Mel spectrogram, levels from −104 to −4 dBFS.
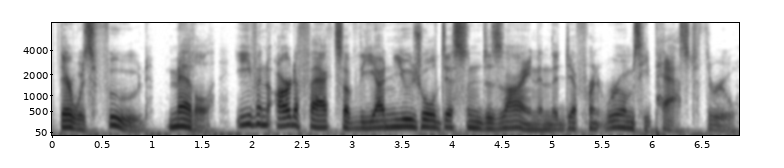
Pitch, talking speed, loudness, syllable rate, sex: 115 Hz, 155 wpm, -20 LUFS, 4.7 syllables/s, male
